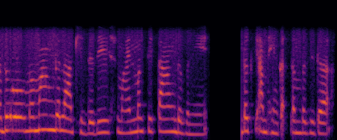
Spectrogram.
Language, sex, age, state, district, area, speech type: Manipuri, female, 18-30, Manipur, Imphal West, rural, conversation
